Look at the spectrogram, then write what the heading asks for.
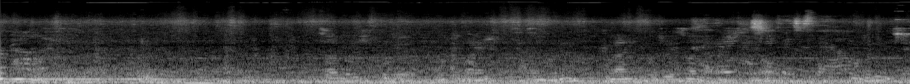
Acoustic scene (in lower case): bus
